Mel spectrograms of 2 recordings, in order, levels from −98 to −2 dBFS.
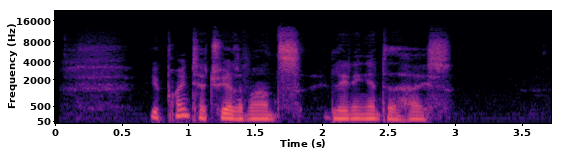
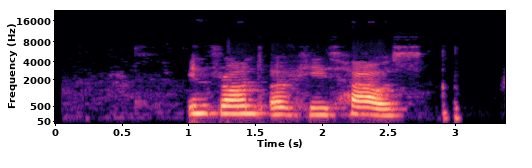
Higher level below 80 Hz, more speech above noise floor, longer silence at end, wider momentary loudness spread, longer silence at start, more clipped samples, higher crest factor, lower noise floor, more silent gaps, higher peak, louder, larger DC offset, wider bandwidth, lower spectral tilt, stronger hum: second, -70 dBFS vs -62 dBFS; about the same, 40 dB vs 42 dB; first, 0.75 s vs 0.35 s; first, 19 LU vs 11 LU; second, 0.1 s vs 1 s; neither; about the same, 20 dB vs 16 dB; first, -80 dBFS vs -58 dBFS; neither; second, -24 dBFS vs -2 dBFS; second, -41 LUFS vs -16 LUFS; neither; first, 13 kHz vs 7 kHz; second, -5 dB/octave vs -7.5 dB/octave; neither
